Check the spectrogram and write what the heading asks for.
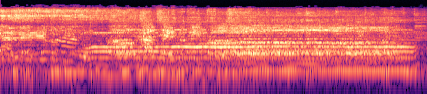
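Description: A chorus of voices singing a slow phrase, then holding one long sustained chord from about a second in.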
